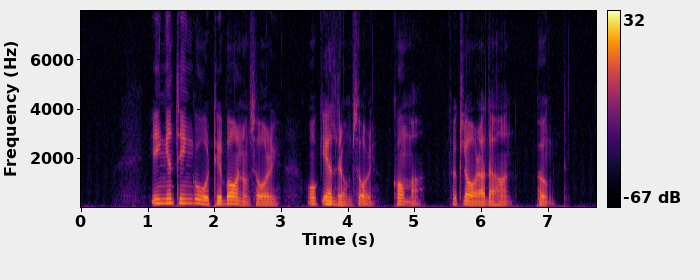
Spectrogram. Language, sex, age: Swedish, male, 47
